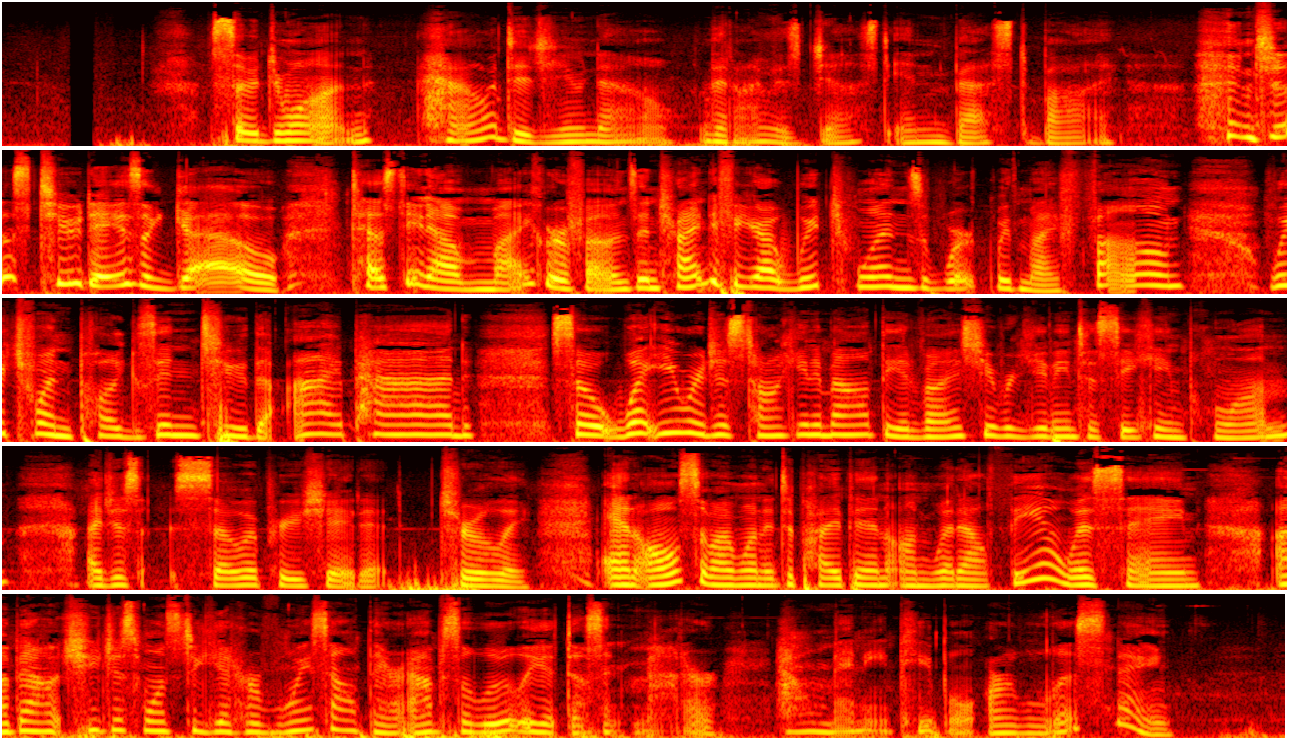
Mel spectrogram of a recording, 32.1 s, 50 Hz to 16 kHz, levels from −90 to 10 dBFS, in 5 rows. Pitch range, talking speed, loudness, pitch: 180-245 Hz, 165 wpm, -18 LUFS, 205 Hz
